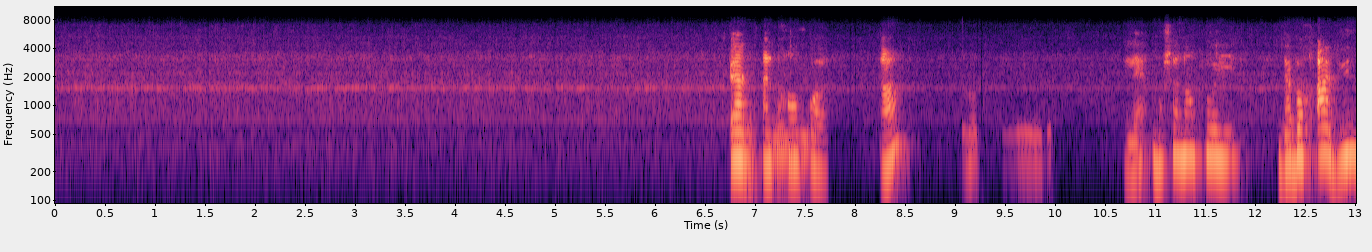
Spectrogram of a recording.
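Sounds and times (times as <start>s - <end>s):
background hiss: 0.0s - 13.0s
high-pitched whine: 6.8s - 8.5s, 9.1s - 10.0s.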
